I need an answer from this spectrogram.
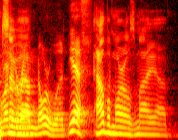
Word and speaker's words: Albemarle: Albemarle.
